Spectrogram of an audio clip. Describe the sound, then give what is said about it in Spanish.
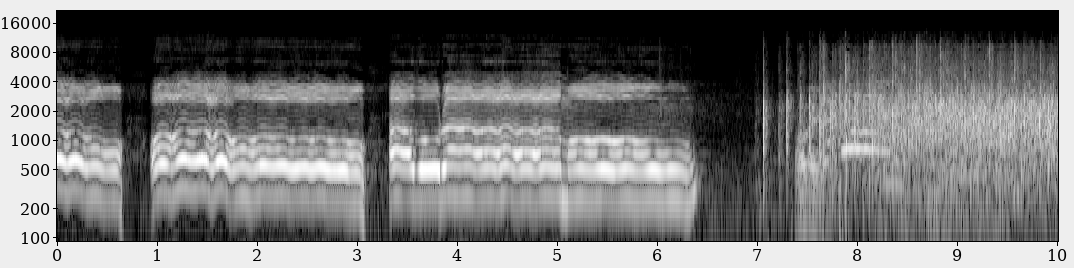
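A sustained, wavering solo saeta is sung in long held notes in front of the sanctuary of the Gitanos, then stops; after a short silence, dense applause breaks out and continues steadily to the end. “Aplauso al término de esta saeta”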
